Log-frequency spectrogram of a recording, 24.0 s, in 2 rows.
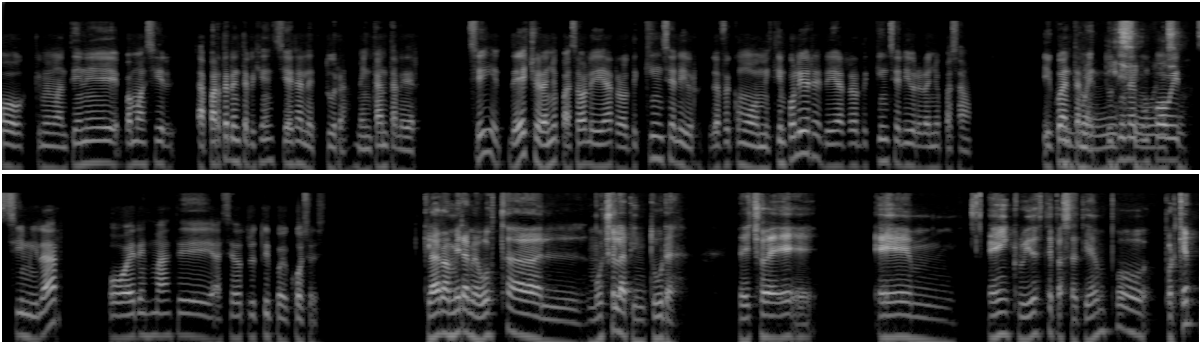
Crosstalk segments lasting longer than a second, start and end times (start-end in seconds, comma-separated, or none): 10.6-11.9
